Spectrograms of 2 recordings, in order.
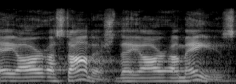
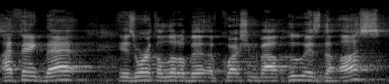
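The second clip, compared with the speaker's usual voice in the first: ordinary delivery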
